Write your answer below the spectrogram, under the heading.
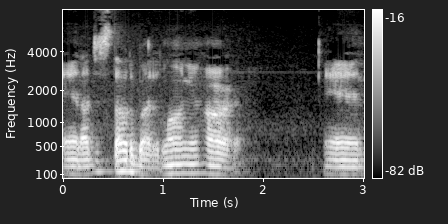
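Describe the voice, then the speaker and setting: Soft-spoken delivery in a flat, monotone intonation. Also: man. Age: 20s. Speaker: vlogger. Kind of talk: personal monologue. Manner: halting.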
